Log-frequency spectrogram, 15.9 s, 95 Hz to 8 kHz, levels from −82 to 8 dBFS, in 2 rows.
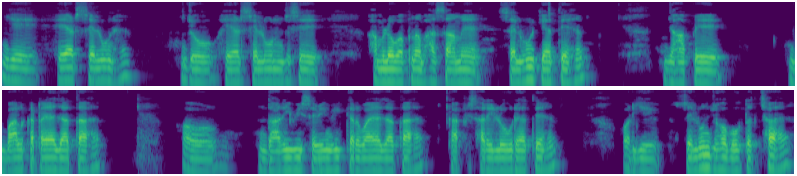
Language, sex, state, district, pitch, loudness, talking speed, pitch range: Hindi, male, Bihar, Samastipur, 115 Hz, -23 LUFS, 160 wpm, 115-125 Hz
